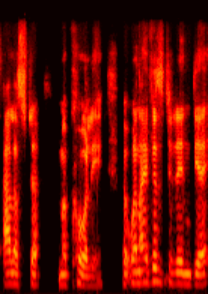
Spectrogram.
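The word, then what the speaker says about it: Alastair Macaulay: works and if you want to check the pronunciation of my name it's alistair macaulay but when i visited india it was a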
